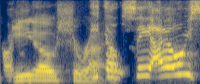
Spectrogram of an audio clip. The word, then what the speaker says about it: Io Shirai: And for the women's championship, it's going to be Toni Storm versus Io Shirai. I think I said her name right. No, you said it wrong. Io Shirai.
